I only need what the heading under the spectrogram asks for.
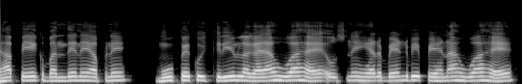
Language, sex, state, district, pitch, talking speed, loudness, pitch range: Hindi, male, Jharkhand, Garhwa, 180 Hz, 195 wpm, -11 LUFS, 170-185 Hz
